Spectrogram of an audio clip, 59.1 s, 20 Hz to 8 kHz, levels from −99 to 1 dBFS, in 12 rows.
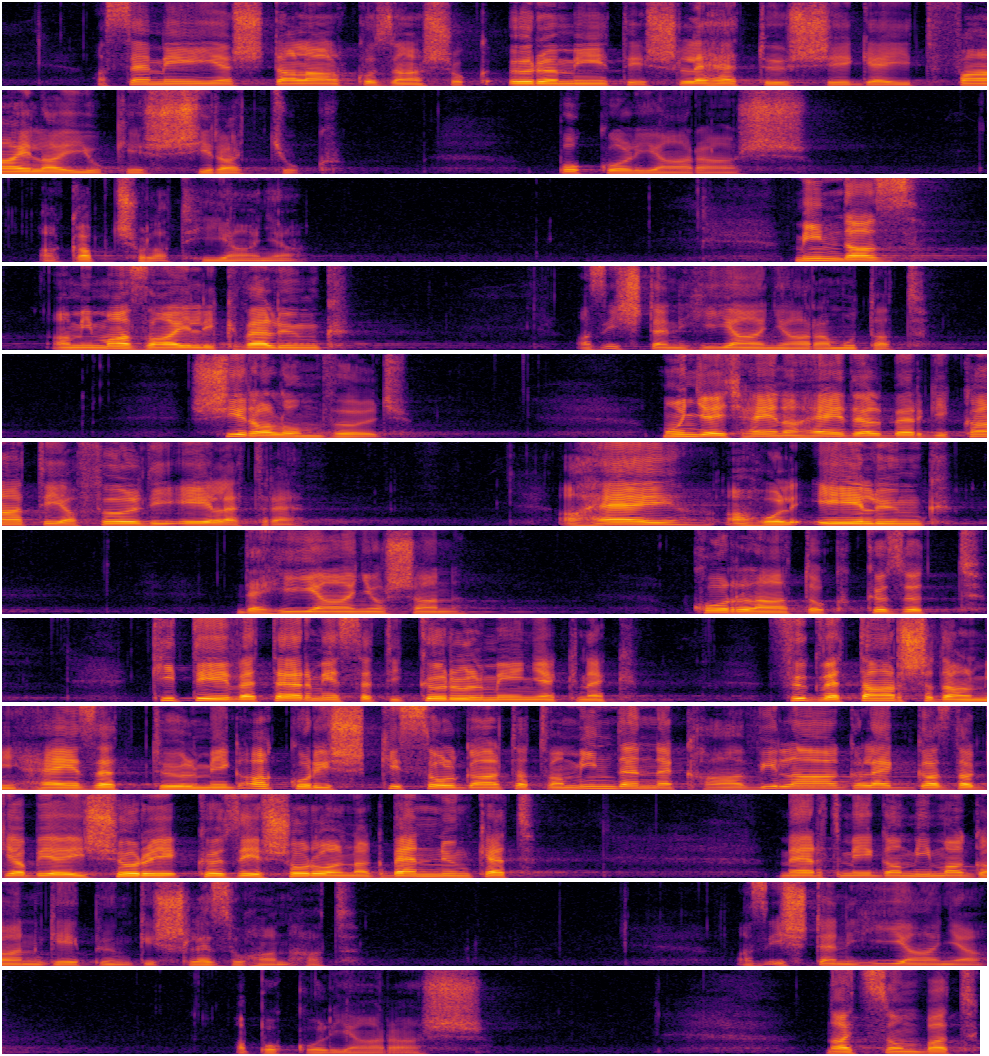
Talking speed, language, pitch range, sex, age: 75 wpm, Hungarian, 125-160 Hz, male, 40-59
